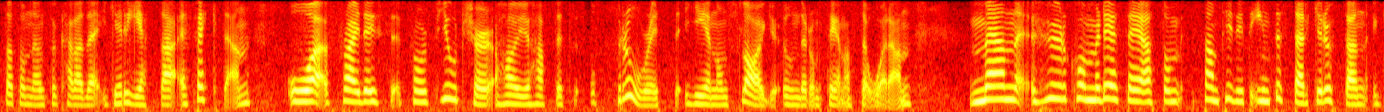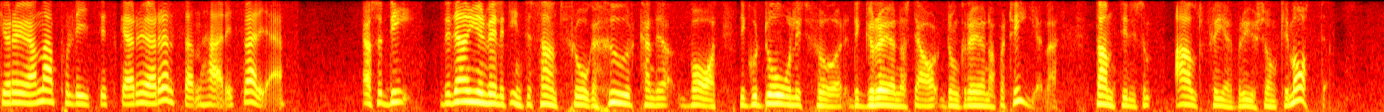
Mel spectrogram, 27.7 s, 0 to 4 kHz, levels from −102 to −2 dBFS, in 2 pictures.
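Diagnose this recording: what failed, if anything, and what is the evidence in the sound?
Call processing: comfort noise replaces the background in pauses at 2.64–2.88, 6.04–6.18, 9.26–9.7, 16.82–17.46, 18.06–18.24, 24.48–24.8, 25.48–25.58 and 27.18 s to the end. The textured room noise gives way to smooth, featureless hiss, about 2 to 7 dB quieter. On a spectrogram these gaps are flat, even bands below the 4 kHz ceiling. The likely cause is discontinuous transmission, with the receiver synthesising noise.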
